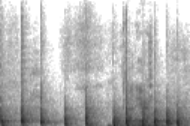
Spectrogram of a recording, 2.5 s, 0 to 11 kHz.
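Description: Eleven quick knocks on a car door's metal skin, treated with about 90% coverage of constrained layer damper, give short, dull thuds centered around 500 Hz that die out almost instantly. Some hollowness can still be heard, and part of the sound comes from the door glass.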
